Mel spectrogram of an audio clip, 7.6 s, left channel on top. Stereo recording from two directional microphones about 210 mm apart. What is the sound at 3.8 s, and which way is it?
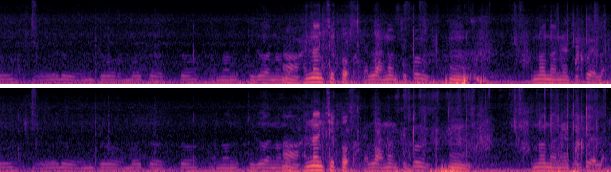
Speech, 25° right (ahead or behind).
